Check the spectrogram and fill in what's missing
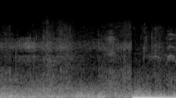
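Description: Strong wind on a river shore during fishing roars continuously against the microphone, a dense rumbling buffet that jumps louder near the end.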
